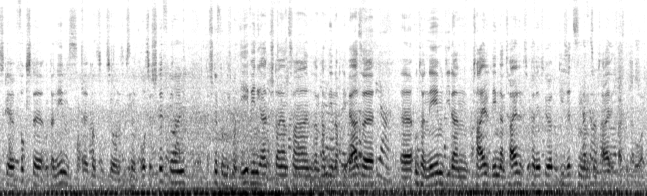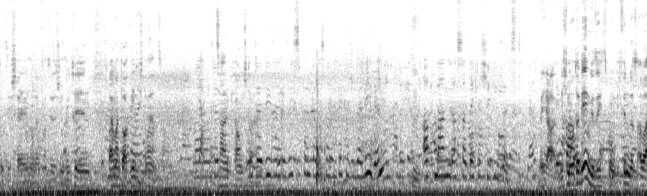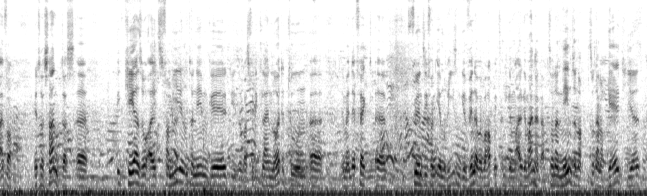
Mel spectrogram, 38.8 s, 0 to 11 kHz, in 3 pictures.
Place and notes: Kein Ikea in Altona. Altonaer Poststraße. 28.9.2009 - Offener Brief an Ingvar Kamprad, Unternehmensgründer IKEA wird abgeschickt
